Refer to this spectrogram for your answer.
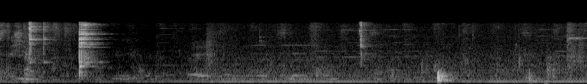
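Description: Glasses clink together in a toast, a few sharp, bright taps spaced irregularly, over a low background hum.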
